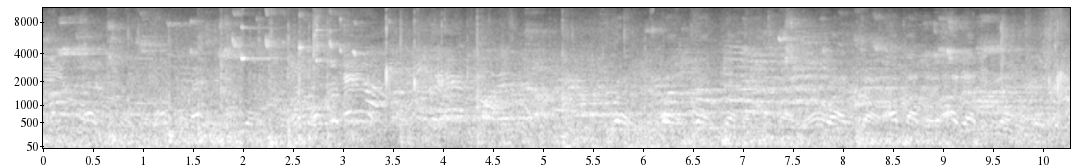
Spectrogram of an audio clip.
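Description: A basketball being dribbled on a hardwood gym floor, the bounces sounding among indistinct voices of players and spectators that carry through the hall.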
